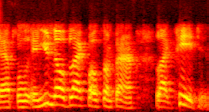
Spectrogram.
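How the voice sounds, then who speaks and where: Moving along fairly quickly, a man talks with ordinary shifts in pitch. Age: 50s. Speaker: caller. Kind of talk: casual chat. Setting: phone call. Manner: animated.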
